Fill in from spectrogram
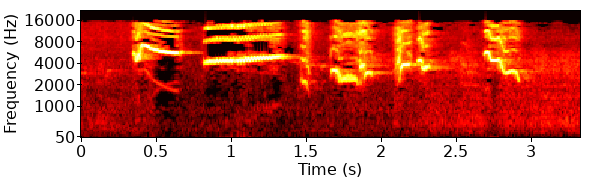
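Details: Mature wild-caught Oriental magpie-robin whose song is used in training young birds: two long, pure whistles followed by quick clipped notes and short, sharply falling slurs.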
